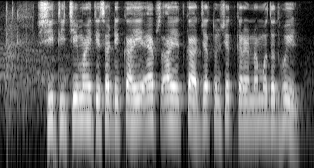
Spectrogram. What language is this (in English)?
Marathi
